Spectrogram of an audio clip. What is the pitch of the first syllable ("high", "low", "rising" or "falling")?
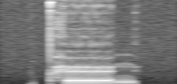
low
